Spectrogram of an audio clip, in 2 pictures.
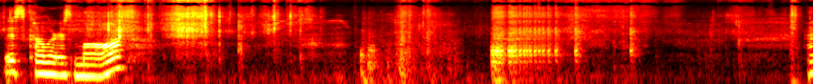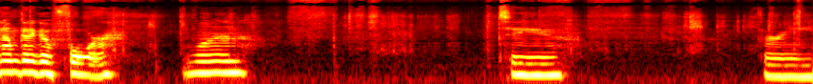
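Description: Paper and fabric rustle as they are handled close by.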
